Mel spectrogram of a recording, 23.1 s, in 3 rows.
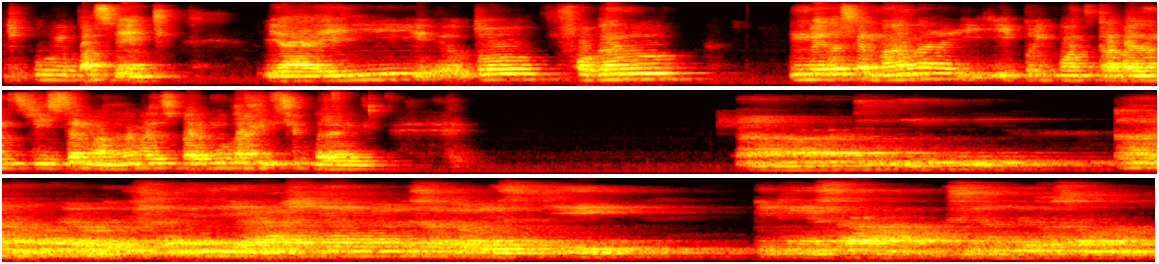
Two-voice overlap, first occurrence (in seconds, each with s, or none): none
